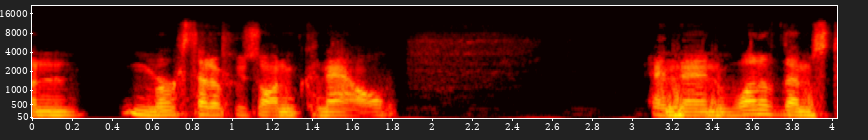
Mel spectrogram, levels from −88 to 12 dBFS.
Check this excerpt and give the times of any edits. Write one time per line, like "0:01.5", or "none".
0:00.9
0:01.3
